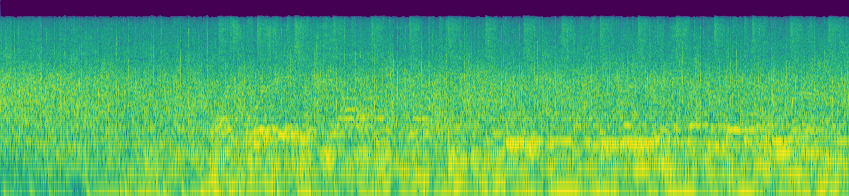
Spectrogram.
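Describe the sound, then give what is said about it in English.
A sustained burst of crowd applause, loud and steady for about ten seconds, with a low musical bed running underneath and no voices. “So let me give you a good round of applause.”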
